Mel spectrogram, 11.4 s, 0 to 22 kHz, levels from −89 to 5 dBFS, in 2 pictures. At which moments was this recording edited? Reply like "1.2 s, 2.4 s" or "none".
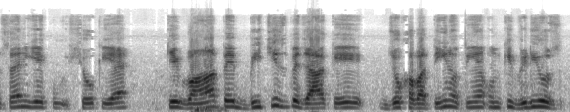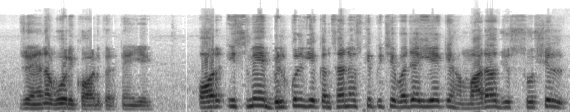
none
